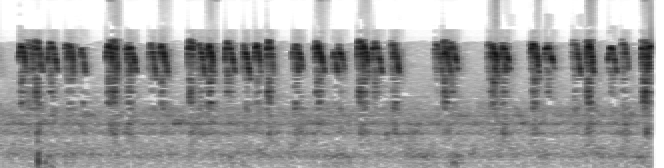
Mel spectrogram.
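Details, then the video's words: Inside a Common Kingfisher nest chamber, a pair blowing at each other as the female enters with a small fish to feed and brood chicks; rapid rhythmic hissing puffs, ending abruptly. "Ze blazen wat tegen elkaar, kennelijk bepalen ze zo elkaars locatie."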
